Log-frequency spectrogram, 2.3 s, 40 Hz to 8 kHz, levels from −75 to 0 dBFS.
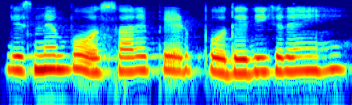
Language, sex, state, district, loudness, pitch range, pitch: Hindi, female, Uttar Pradesh, Saharanpur, -13 LUFS, 220-240 Hz, 230 Hz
